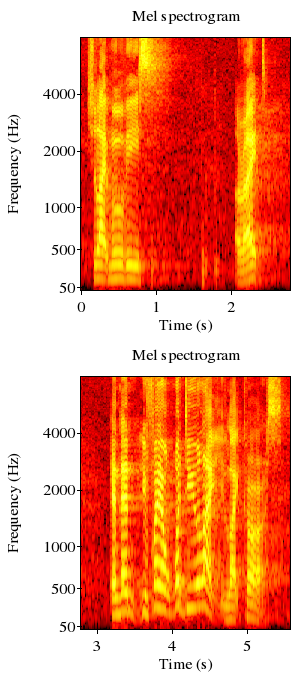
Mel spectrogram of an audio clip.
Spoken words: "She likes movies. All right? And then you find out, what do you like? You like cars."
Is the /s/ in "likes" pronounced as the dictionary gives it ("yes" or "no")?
no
